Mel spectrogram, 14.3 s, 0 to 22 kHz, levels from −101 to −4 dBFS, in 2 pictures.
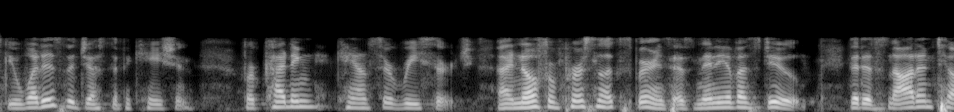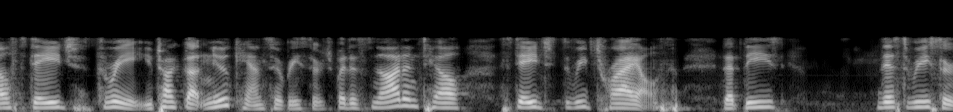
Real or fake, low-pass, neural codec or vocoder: fake; 5.4 kHz; codec, 16 kHz, 4 kbps, X-Codec, HuBERT features, trained on LibriSpeech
